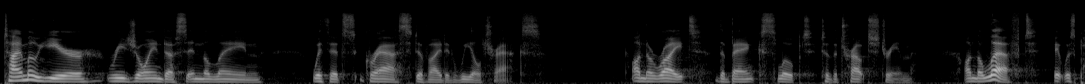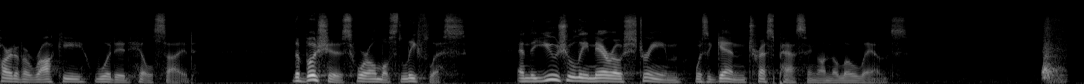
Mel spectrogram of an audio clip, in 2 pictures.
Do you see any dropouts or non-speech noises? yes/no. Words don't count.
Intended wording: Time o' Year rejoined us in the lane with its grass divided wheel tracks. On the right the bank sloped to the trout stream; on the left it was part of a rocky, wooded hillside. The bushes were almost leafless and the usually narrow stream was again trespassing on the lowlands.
yes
